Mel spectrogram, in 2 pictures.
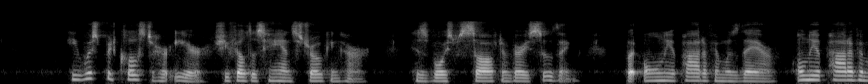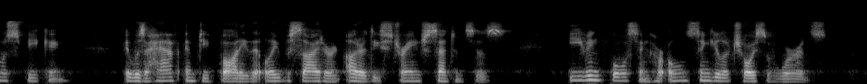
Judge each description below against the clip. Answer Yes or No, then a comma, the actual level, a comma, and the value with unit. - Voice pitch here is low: No, medium, 160 Hz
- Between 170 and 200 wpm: Yes, average, 195 wpm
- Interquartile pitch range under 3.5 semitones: Yes, average, 3.1 semitones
